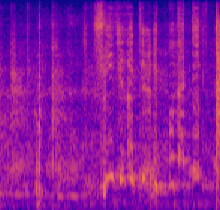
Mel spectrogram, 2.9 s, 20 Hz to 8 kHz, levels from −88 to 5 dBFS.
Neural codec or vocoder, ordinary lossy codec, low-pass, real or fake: codec, 16 kHz, 0.8 kbps, ZipCodec; none; none; fake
